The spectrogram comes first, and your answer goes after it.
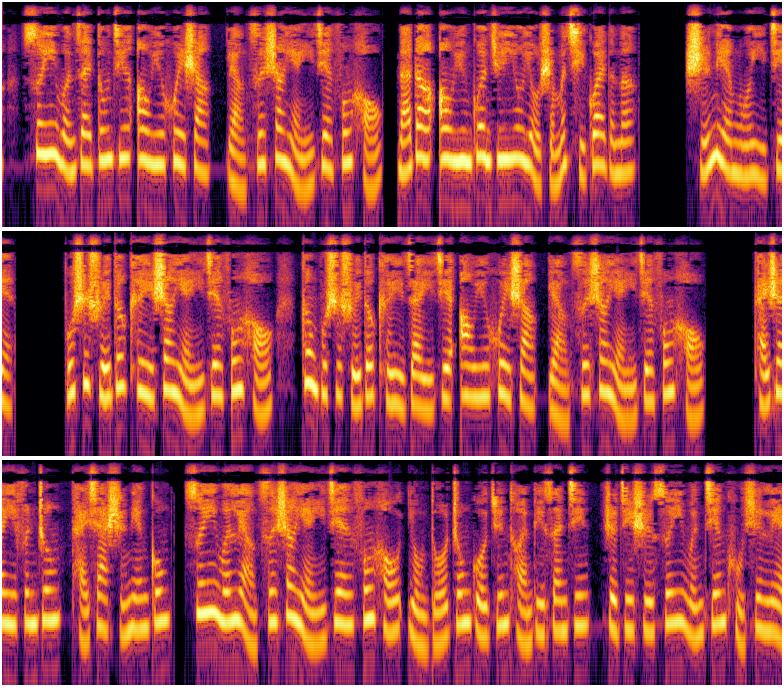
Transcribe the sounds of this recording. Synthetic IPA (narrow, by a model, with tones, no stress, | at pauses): swə˥˧ni˥˩wə˧˥nt͡sa˥˩ɪt̪ʊ˥ŋt͡ɕi˥nʔɑ˥˧ʊy˥˧nxwe˥˧ɪʂɑ˥˩ŋljɑ˨˩ŋt͡sʰɹ̩˥˧ʂɑ˥˩ŋjɛ˨˩ni˧˥t͡ɕjɛ˥˩nfɤ˥ŋxo˧˥ʊna˧˥t̪ɑ˥˧ʊʔɑ˥˧ʊy˥˩nkwa˥˧nt͡ɕy˥njo˥˩ʊjo˨˩ʊʂə˧˥nmə˧t͡ɕʰi˧˥kwa˥˩ɪd̪ə˩nə˩ | ʂɻ̩˧˥njɛ˧˥nmwɔ˧˥i˧˥t͡ɕjɛ˥˩n | pu˧˥ʂɻ̩˥˩ʂwe˧˥ɪt̪o˥ʊkʰɤ˧˥i˨˩ʂɑ˥˩ŋjɛ˨˩ni˧˥t͡ɕjɛ˥˩nfɤ˥ŋxo˧˥ʊ | kɤ˥˩ŋpu˧˥ʂɻ̩˥˩ʂwe˧˥ɪt̪o˥ʊkʰɤ˧˥i˨˩t͡sa˥˩ɪi˧˥t͡ɕjɛ˥˧ʔɑ˥˧ʊy˥˧nxwe˥˧ɪʂɑ˥˩ŋljɑ˨˩ŋt͡sʰɹ̩˥˧ʂɑ˥˩ŋjɛ˨˩ni˧˥t͡ɕjɛ˥˩nfɤ˥ŋxo˧˥ʊ | t̪ʰa˧˥ɪʂɑ˥˧ŋi˥˩fə˥nʈ͡ʂʊ˥ŋt̪ʰa˧˥ɪɕja˥˩ʂɻ̩˧˥njɛ˧˥nkʊ˥ŋswə˥ni˥˩wə˧˥nljɑ˨˩ŋt͡sʰɹ̩˥˧ʂɑ˥˩ŋjɛ˨˩ni˧˥t͡ɕjɛ˥˩nfɤ˥ŋxo˧˥ʊjʊ˨˩ŋt̪wɔ˧˥ʈ͡ʂʊ˥ŋkwɔ˧˥t͡ɕy˥nt̪ʰwa˧˥nt̪i˥˩sa˥nt͡ɕi˥nʈ͡ʂɤ˥˩t͡ɕi˥˧ʂɻ̩˥˩swə˥ni˥˩wə˧˥nt͡ɕjɛ˥nkʰu˨˩ɕy˥˧nljɛ˥˩n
